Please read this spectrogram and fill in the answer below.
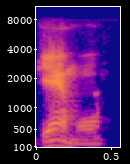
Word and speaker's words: Gamel: So they decided to make his last name Gamel because it's easy to pronounce and it rhymed with the Camel cigarette.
